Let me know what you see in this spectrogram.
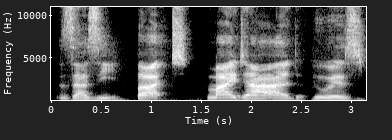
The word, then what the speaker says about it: Zazie: Zazie, I've been practicing all morning. I've been saying it wrong for years. Did I do that right? Zazie. – Zazie, yeah.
